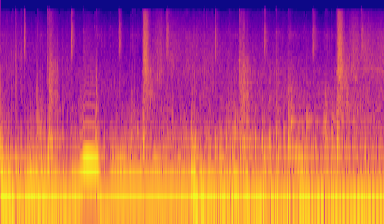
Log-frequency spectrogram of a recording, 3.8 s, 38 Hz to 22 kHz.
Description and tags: mushroom disco 2
breakbeat, distortion, loop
